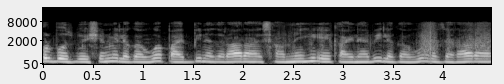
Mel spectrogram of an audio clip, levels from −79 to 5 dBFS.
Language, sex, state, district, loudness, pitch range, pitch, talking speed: Hindi, female, Bihar, Katihar, -18 LUFS, 185-205 Hz, 195 Hz, 305 wpm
